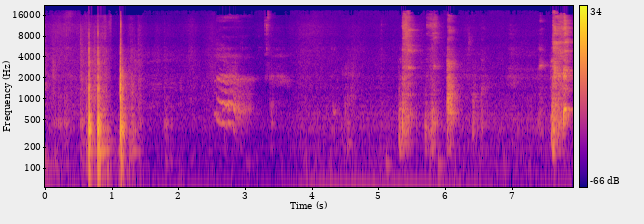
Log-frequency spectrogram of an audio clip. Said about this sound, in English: There's a cough, cough.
